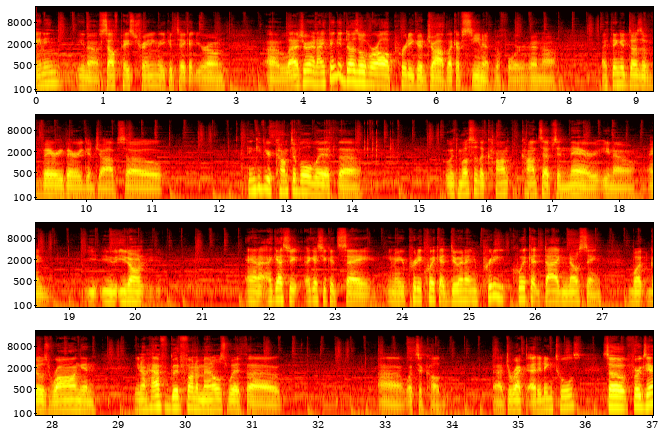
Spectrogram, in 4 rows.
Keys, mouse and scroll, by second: 0.9 scroll down 2, 12.6 scroll up 4, 13.0 scroll down 2, 13.5 scroll down 2, 14.1 scroll down 4, 14.5 scroll up 2, 15.1-16.9 middle drag, 17.0 middle click, 36.3 middle click.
